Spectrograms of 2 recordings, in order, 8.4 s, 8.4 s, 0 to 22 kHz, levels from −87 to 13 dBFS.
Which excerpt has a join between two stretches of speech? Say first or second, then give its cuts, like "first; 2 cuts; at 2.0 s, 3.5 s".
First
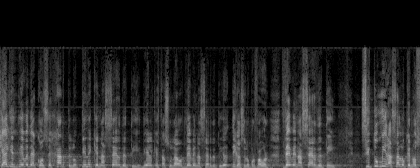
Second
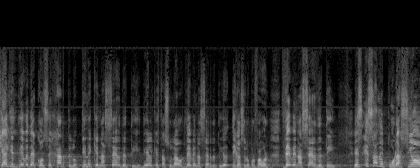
first; 1 cut; at 7.0 s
